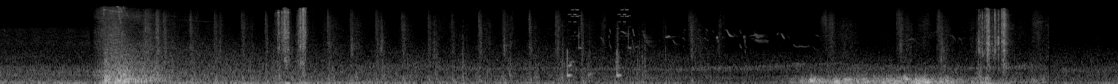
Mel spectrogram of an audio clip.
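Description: Footsteps crunch quickly over grass and dirt.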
